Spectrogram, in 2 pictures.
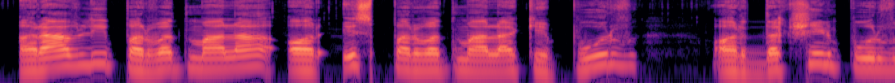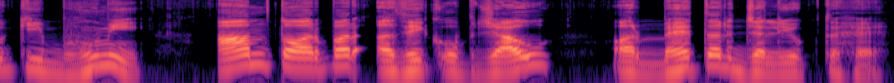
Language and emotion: Hindi, neutral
